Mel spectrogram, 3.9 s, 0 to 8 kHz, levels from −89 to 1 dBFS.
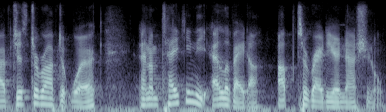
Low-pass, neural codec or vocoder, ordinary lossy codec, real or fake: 7.2 kHz; none; Opus, 24 kbps; real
